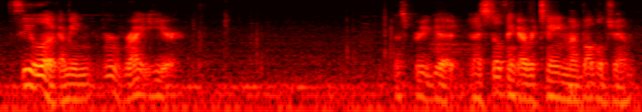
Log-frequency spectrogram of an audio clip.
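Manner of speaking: ordinary delivery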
